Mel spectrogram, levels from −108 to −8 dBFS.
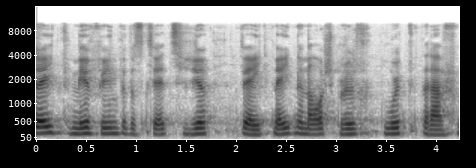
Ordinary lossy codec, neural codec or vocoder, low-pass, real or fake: none; autoencoder, 22.05 kHz, a latent of 192 numbers a frame, VITS, trained on one speaker; 9.9 kHz; fake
